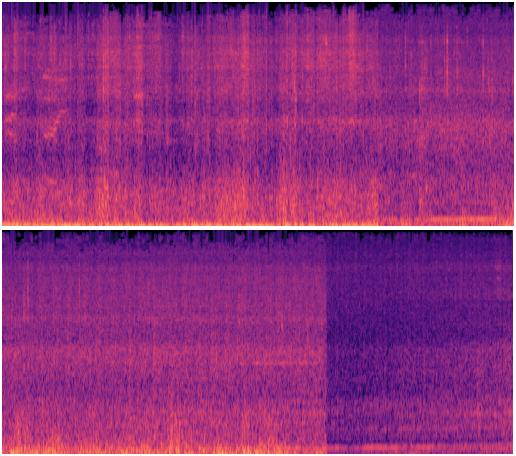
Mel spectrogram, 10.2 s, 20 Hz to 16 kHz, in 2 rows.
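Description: Mitsubishi L300 4WD camper van driving over a heavily corrugated dirt road. Heard from inside the cabin, it gives a loud, dense rumble and rattle for the first four seconds or so. The sound then drops abruptly to a steadier, quieter engine hum, which falls quieter again a little after eight seconds.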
